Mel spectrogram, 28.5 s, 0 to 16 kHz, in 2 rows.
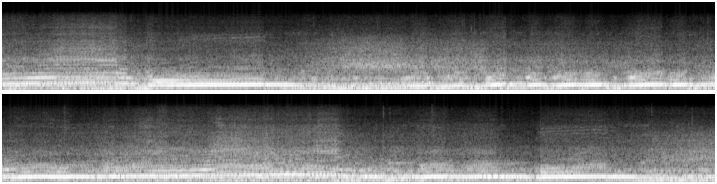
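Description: Toyota AE86 Corolla's carbureted 4A-GE four-cylinder, heard from inside the cabin, revving up and down over and over while drifting, its pitch repeatedly rising and dropping away.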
